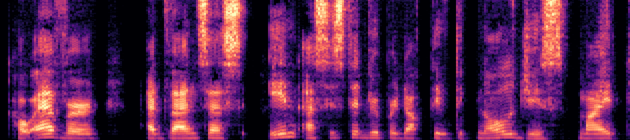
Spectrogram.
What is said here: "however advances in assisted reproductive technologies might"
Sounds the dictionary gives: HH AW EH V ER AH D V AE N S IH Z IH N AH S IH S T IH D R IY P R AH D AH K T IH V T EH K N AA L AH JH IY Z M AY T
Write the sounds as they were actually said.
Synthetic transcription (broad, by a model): HH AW EH V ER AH D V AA N S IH S IH N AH S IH S T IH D R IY P R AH D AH K T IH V T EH K N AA L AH JH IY S M AY T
